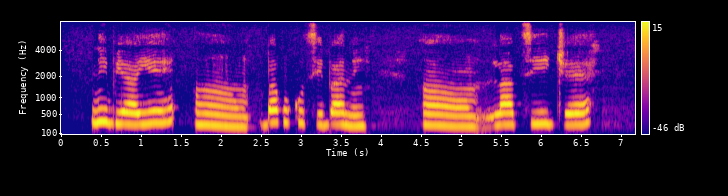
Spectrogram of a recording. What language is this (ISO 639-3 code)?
yor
